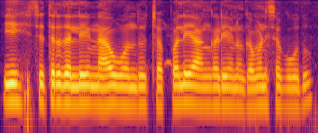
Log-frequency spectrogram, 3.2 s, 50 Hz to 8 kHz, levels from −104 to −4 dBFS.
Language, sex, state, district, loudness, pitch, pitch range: Kannada, male, Karnataka, Koppal, -17 LUFS, 150 Hz, 145-155 Hz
